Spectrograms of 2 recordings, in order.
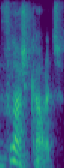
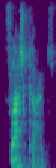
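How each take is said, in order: First: Put-on Russian-accented "Flashcards", hard ending. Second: Said in the usual way. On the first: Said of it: "This is a Russian accent now".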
